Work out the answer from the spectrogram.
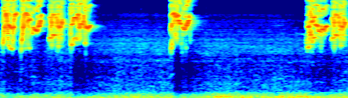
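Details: Lovebirds chirping and singing: a rapid run of four shrill, scratchy high chirps, a single chirp a second later, then another double burst, over soft low background hum.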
